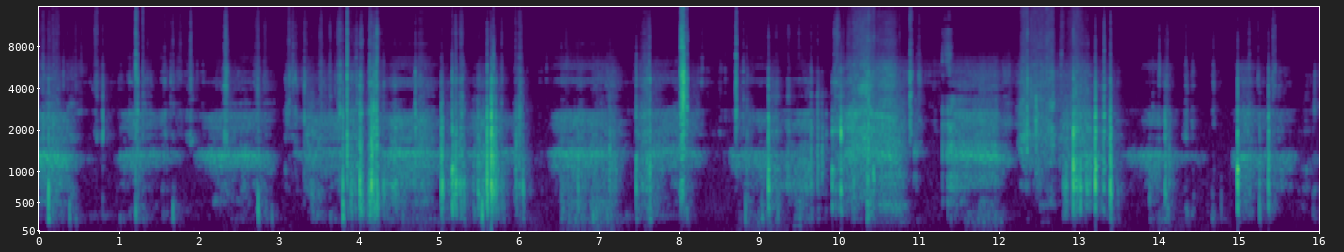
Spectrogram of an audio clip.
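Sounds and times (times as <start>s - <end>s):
hard plastic scraping: 0.0s - 11.0s, 12.2s - 16.0s
plastic clicks and knocks: 0.1s - 4.4s, 5.0s - 6.1s, 12.8s - 16.0s.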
